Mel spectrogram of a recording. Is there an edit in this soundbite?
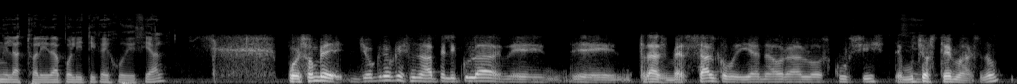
yes; 1 cut; at 8.9 s

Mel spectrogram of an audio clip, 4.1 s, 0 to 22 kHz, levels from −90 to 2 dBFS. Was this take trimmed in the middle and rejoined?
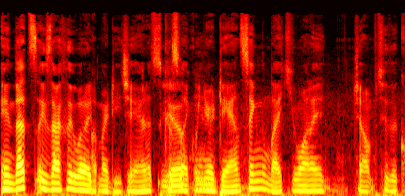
yes; 1 cut; at 0.9 s

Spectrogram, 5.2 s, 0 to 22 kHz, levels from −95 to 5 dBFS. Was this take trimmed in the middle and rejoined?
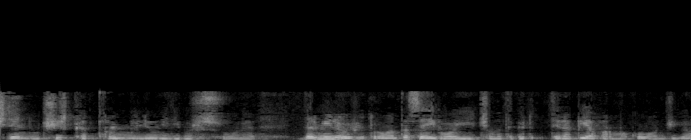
yes; 2 cuts; at 2.1 s, 3.6 s

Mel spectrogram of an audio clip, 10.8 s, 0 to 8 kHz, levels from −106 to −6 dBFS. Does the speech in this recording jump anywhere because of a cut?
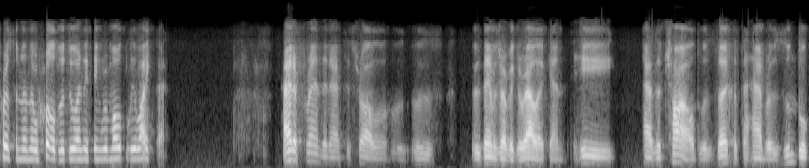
no; 0 cuts

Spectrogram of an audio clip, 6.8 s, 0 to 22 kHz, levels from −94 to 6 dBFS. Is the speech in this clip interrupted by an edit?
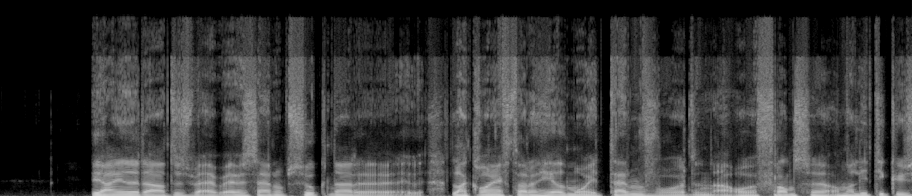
no; 0 cuts

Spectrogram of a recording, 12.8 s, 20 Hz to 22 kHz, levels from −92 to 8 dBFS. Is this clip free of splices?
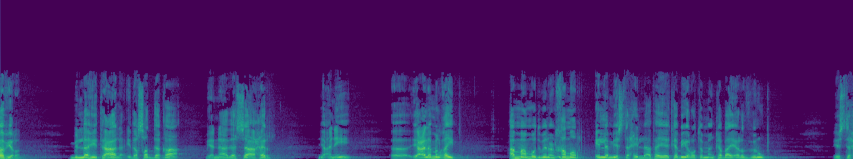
yes; 0 cuts

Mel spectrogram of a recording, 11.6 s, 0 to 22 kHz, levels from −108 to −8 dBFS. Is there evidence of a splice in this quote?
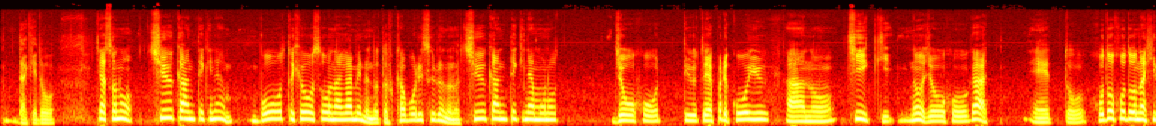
yes; 1 cut; at 7.8 s

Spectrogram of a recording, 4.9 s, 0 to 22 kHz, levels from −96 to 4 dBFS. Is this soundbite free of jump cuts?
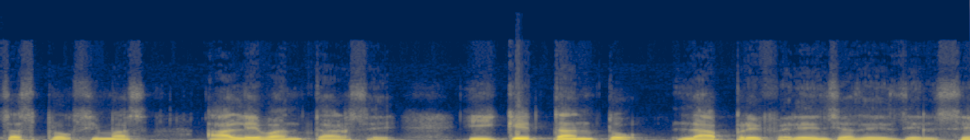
yes; 0 cuts

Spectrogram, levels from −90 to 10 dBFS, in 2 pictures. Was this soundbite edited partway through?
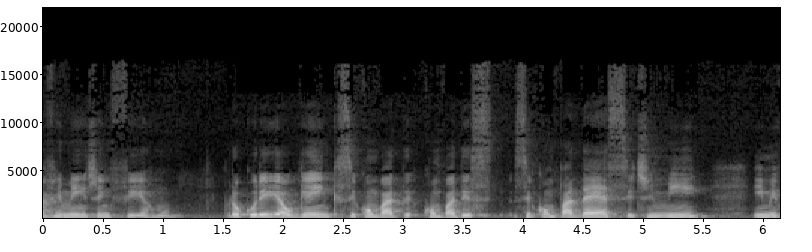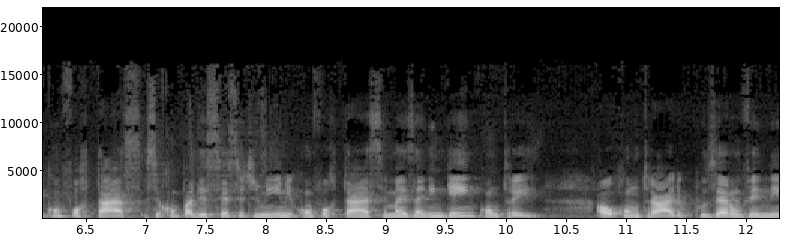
no; 0 cuts

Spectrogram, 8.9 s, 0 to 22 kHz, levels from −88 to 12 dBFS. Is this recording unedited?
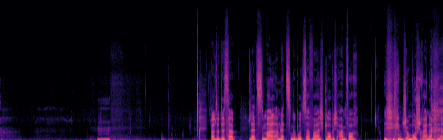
no; 4 cuts; at 4.1 s, 5.0 s, 5.5 s, 7.2 s

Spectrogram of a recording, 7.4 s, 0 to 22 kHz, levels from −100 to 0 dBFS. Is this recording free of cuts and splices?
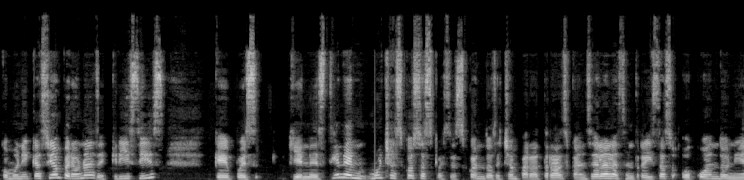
no; 4 cuts; at 0.9 s, 2.1 s, 4.3 s, 5.7 s

